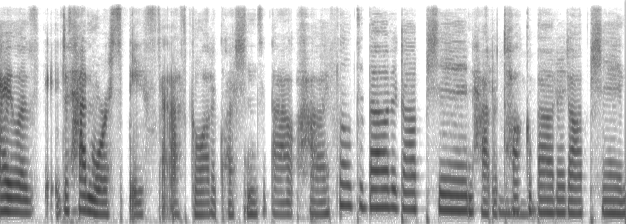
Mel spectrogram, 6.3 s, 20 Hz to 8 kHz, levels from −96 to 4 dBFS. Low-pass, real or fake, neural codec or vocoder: 7.2 kHz; fake; codec, 44.1 kHz, 2.6 kbps, SNAC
